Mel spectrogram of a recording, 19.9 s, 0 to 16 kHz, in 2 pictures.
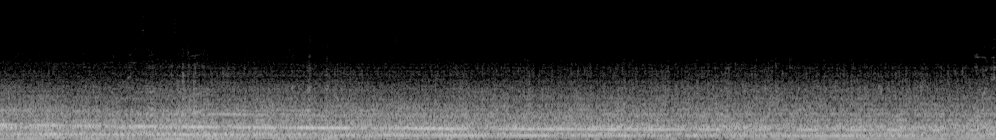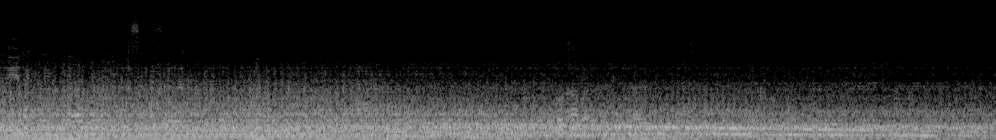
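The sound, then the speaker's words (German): A steady, loud engine drone with a slowly falling tonal whine over deep rumble, from a very small airplane in flight at about 58 knots. “Soweit der Flug und hat mir riesen Spaß gemacht und was ganz witzig war, ist ein relativ kleines Flugzeug, also es ist wirklich sehr kleines Flugzeug”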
